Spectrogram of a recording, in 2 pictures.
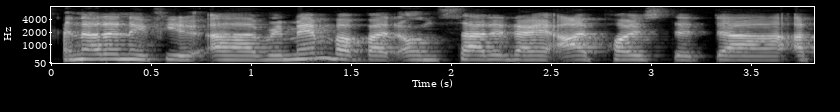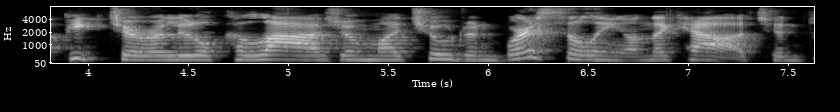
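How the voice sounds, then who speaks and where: A bright, sharp-toned woman with a fairly high voice talks casually to members on a live call, filling her sentences with ums and uhs. She has a slight cold that makes her a bit nasal, and the call audio is dull and lo-fi. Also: steady tone, moderate pace, few pauses. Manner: chatty, with many ums and uhs. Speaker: host of a business support group call. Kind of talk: casual webinar talk to members.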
